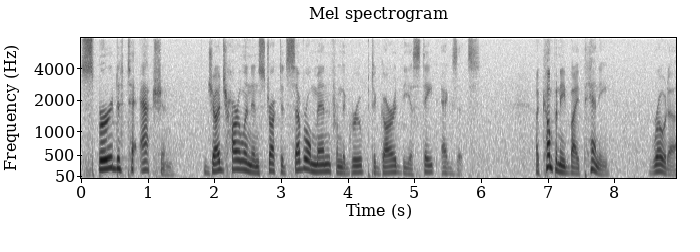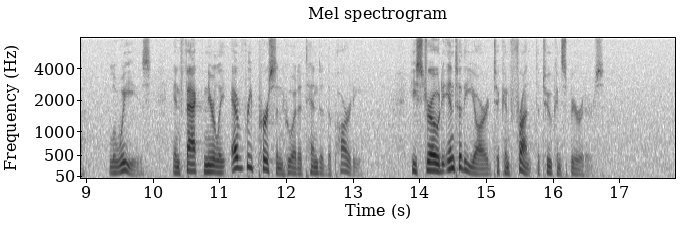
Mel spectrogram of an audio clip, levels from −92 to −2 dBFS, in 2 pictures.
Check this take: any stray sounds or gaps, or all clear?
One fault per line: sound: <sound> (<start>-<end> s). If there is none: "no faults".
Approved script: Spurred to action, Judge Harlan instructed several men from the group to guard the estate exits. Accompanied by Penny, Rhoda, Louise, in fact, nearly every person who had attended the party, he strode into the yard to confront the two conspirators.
no faults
